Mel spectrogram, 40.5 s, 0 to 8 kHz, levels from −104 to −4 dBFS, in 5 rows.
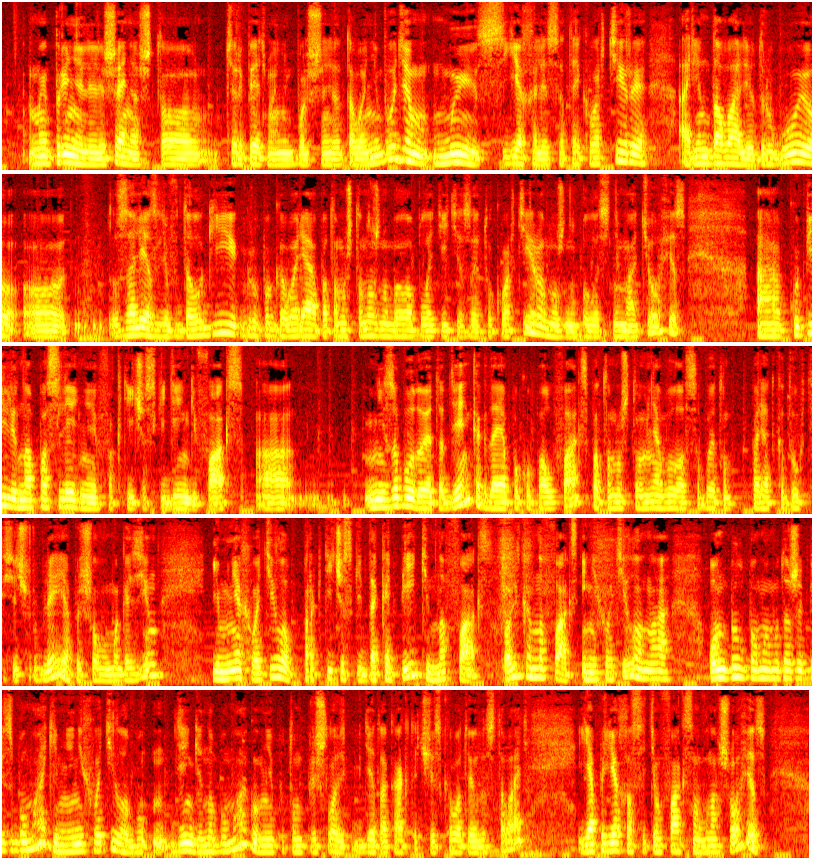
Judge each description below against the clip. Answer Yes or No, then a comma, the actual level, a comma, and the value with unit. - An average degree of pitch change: Yes, average, 4.3 semitones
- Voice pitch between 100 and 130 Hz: Yes, low, 115 Hz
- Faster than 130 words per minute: Yes, fast, 160 wpm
